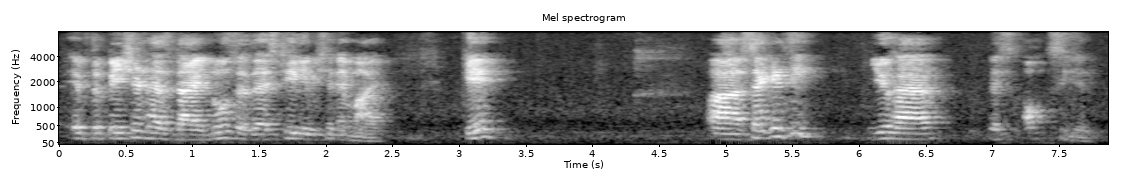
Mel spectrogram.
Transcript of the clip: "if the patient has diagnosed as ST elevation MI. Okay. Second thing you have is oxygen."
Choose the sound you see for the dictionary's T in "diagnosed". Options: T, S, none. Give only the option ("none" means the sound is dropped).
none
